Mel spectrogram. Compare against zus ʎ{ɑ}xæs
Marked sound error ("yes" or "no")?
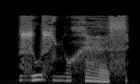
yes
